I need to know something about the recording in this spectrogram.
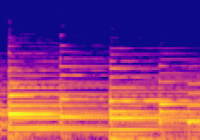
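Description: Background solo piano music, a soft cover-style piece with new chords or notes struck about every half second.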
